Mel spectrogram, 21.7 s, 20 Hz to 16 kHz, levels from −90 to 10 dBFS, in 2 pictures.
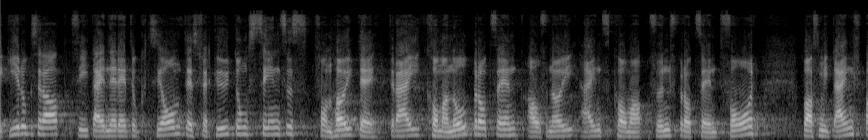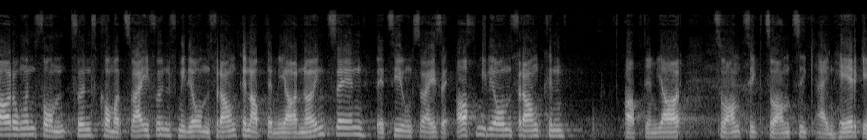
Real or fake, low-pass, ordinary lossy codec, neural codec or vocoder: fake; 10.8 kHz; Opus, 32 kbps; vocoder, 24 kHz, 100 mel bands, Vocos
